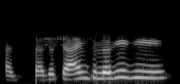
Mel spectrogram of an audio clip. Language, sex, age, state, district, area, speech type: Hindi, female, 30-45, Uttar Pradesh, Mirzapur, rural, conversation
